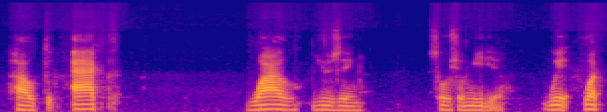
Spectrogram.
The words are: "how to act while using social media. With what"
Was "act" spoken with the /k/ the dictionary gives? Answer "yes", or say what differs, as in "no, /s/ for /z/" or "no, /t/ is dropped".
yes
